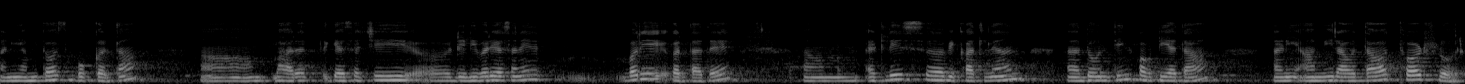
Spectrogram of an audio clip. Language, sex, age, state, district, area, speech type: Goan Konkani, female, 45-60, Goa, Bardez, rural, spontaneous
